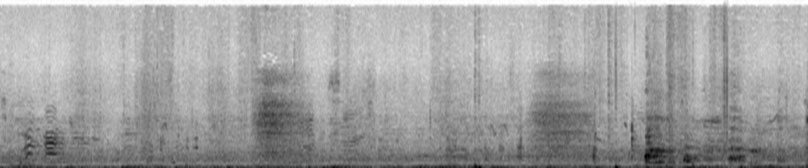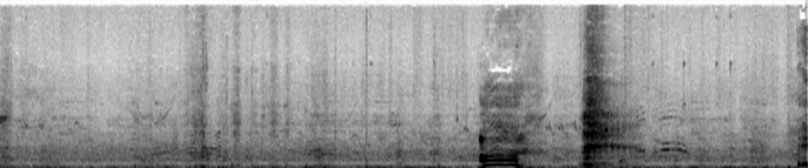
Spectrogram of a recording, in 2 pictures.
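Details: Golden Retriever playing with a person in a Brazilian jiu jitsu bout. A long low-hum stretch with faint scattered sounds, then two loud, harsh harmonic bursts about a second apart near the end.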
